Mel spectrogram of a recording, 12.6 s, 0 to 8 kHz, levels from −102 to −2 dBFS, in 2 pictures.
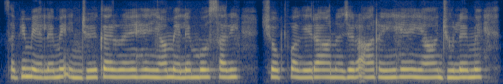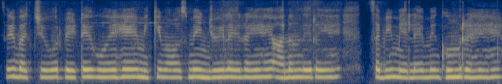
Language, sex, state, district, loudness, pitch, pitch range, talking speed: Hindi, female, Jharkhand, Jamtara, -30 LUFS, 260 Hz, 255-265 Hz, 180 wpm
